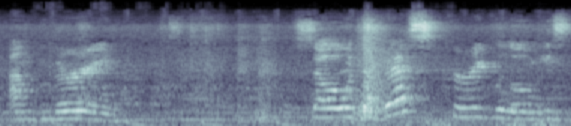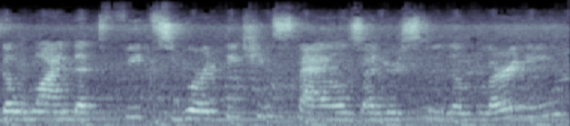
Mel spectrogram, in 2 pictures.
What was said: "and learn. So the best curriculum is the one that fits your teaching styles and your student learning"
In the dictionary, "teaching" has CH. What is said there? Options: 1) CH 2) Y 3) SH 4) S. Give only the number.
1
